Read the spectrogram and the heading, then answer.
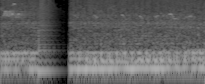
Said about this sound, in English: Very loud truck. Very big American truck. Pickup truck. Can you see it go by? right? Americans like their big engines.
